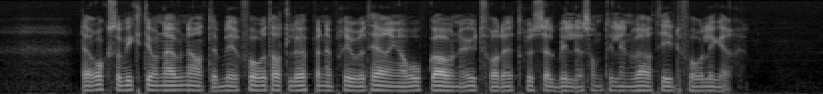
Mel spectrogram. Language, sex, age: Norwegian, male, 36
